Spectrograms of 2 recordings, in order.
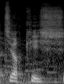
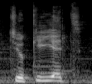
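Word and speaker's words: Türkiye: On aurait pu dire Turkish. Mais maintenant, on ne dit pas Turkish, on dit Turquiyette. Et donc ça, c'est une prononciation pratiquement qui nous vient de l'Asie.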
